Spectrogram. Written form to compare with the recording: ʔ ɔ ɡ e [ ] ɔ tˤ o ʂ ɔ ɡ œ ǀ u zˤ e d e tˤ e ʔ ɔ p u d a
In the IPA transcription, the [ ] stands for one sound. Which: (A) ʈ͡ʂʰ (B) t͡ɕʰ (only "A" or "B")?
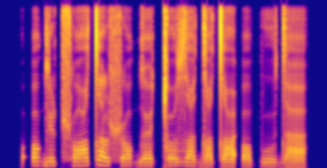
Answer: A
